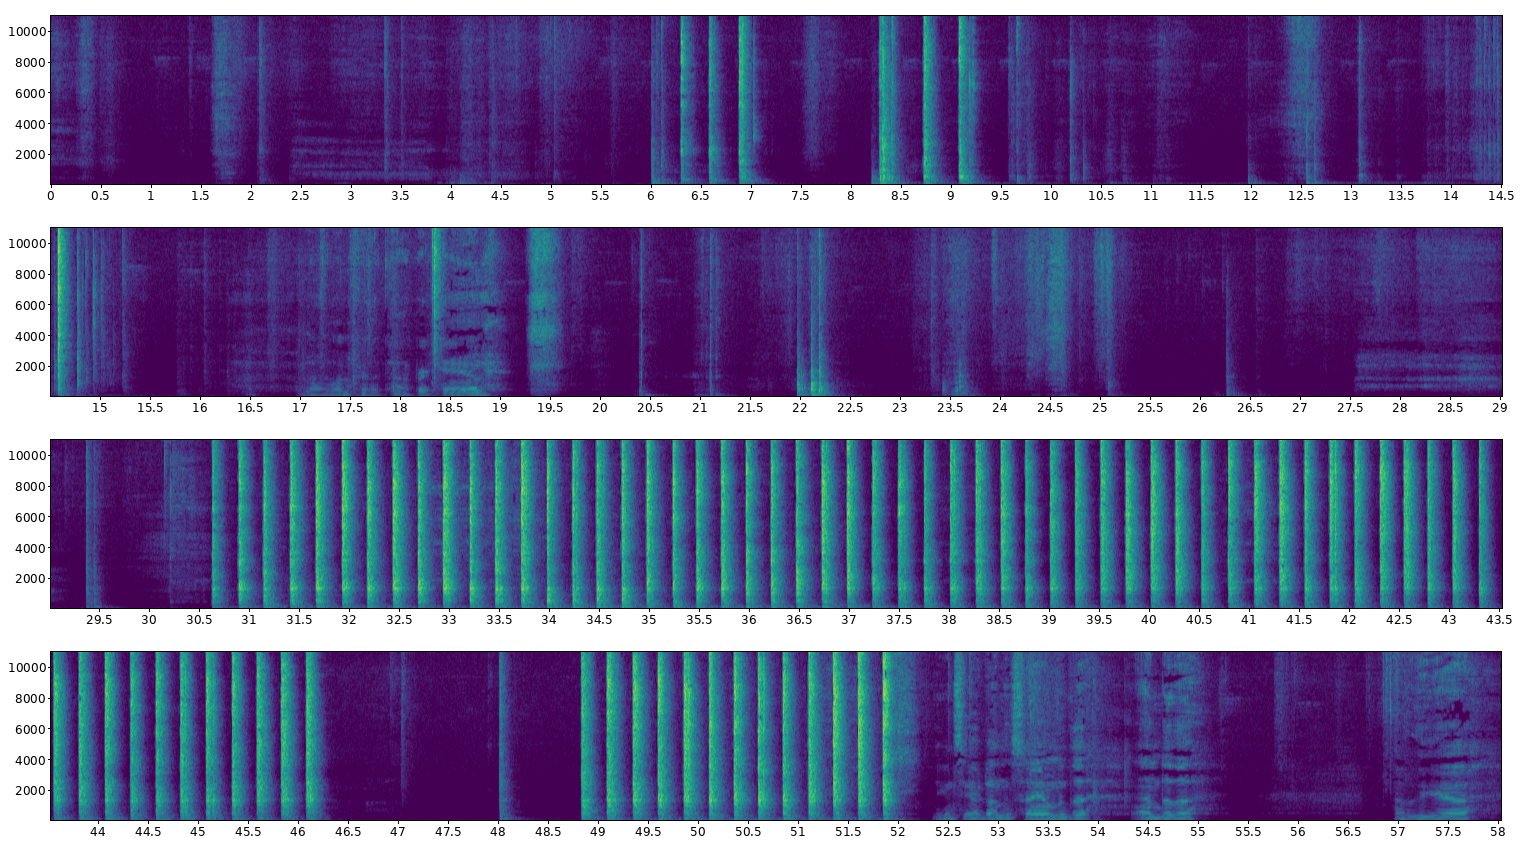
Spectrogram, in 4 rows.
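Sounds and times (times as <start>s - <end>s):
hammer riveting nails: 8.2s - 9.4s, 14.3s - 15.0s, 30.6s - 46.3s, 48.8s - 52.0s.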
